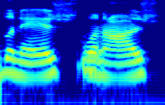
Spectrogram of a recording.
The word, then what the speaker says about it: Laneige: The Laneige lip sleeping mask. – You didn't do bad. Laneige. – Okay. – However you want to say it.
